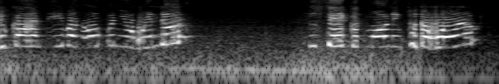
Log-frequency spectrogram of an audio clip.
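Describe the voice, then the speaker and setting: With noticeable background noise behind her, a woman speaks in an extremely high voice at a moderate pace and with fairly even intonation. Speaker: protest speaker. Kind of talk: protest speech. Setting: outdoor rally with loudspeaker. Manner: impassioned, rousing.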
